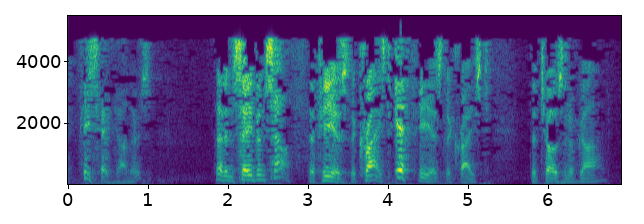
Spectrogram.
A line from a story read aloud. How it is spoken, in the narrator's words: the rulers with them sneered, saying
